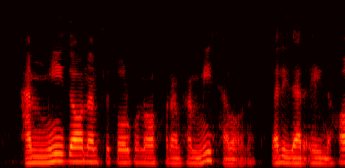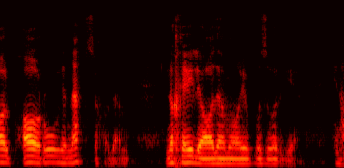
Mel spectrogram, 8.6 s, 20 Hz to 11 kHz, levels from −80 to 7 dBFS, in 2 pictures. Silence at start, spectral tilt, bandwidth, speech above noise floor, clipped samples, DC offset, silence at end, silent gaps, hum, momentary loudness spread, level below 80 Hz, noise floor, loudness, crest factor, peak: 0.25 s; -8 dB/octave; 8.6 kHz; 19 dB; under 0.1%; under 0.1%; 0 s; none; none; 21 LU; -72 dBFS; -53 dBFS; -35 LUFS; 18 dB; -18 dBFS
